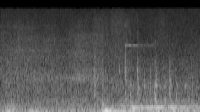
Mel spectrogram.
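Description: Low rumble of room noise, with a few faint creaks and clicks and a low bump about a second in.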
